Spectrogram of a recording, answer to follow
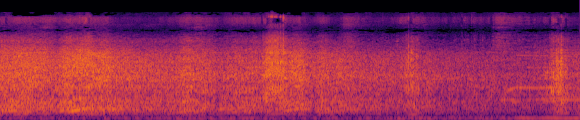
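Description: Monster truck engine noise in an arena, a dense roar that is loudest at the start and fades gradually.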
